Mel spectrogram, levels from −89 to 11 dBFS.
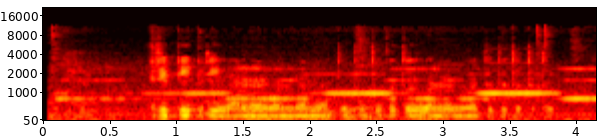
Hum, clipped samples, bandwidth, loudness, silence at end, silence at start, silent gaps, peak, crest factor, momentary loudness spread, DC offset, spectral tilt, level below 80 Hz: none; under 0.1%; 11.5 kHz; -26 LUFS; 0 s; 0.05 s; none; -6 dBFS; 20 dB; 13 LU; under 0.1%; -7 dB/octave; -48 dBFS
